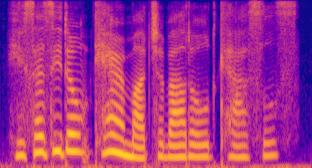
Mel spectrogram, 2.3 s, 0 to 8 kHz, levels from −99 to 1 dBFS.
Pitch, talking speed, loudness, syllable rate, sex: 235 Hz, 230 wpm, -16 LUFS, 5.1 syllables/s, female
